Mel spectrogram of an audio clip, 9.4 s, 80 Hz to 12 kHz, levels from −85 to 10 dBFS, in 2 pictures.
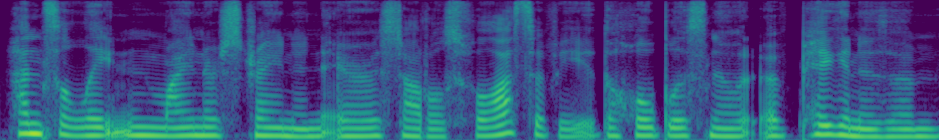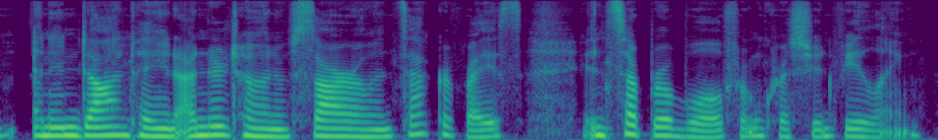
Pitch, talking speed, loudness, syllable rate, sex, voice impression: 190 Hz, 165 wpm, -18 LUFS, 6.1 syllables/s, female, very feminine, slightly young, slightly adult-like, very thin, slightly relaxed, slightly weak, bright, soft, clear, slightly fluent, slightly raspy, very cute, intellectual, refreshing, sincere, calm, very friendly, very reassuring, unique, elegant, wild, very sweet, slightly lively, kind, modest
